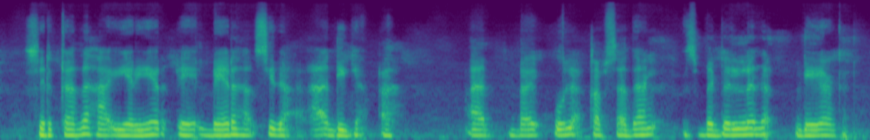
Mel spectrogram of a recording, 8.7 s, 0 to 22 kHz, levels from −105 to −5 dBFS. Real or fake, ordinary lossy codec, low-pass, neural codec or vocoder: fake; none; 19.8 kHz; codec, 44.1 kHz, 2.6 kbps, DAC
